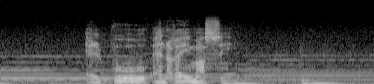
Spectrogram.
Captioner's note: speaking french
